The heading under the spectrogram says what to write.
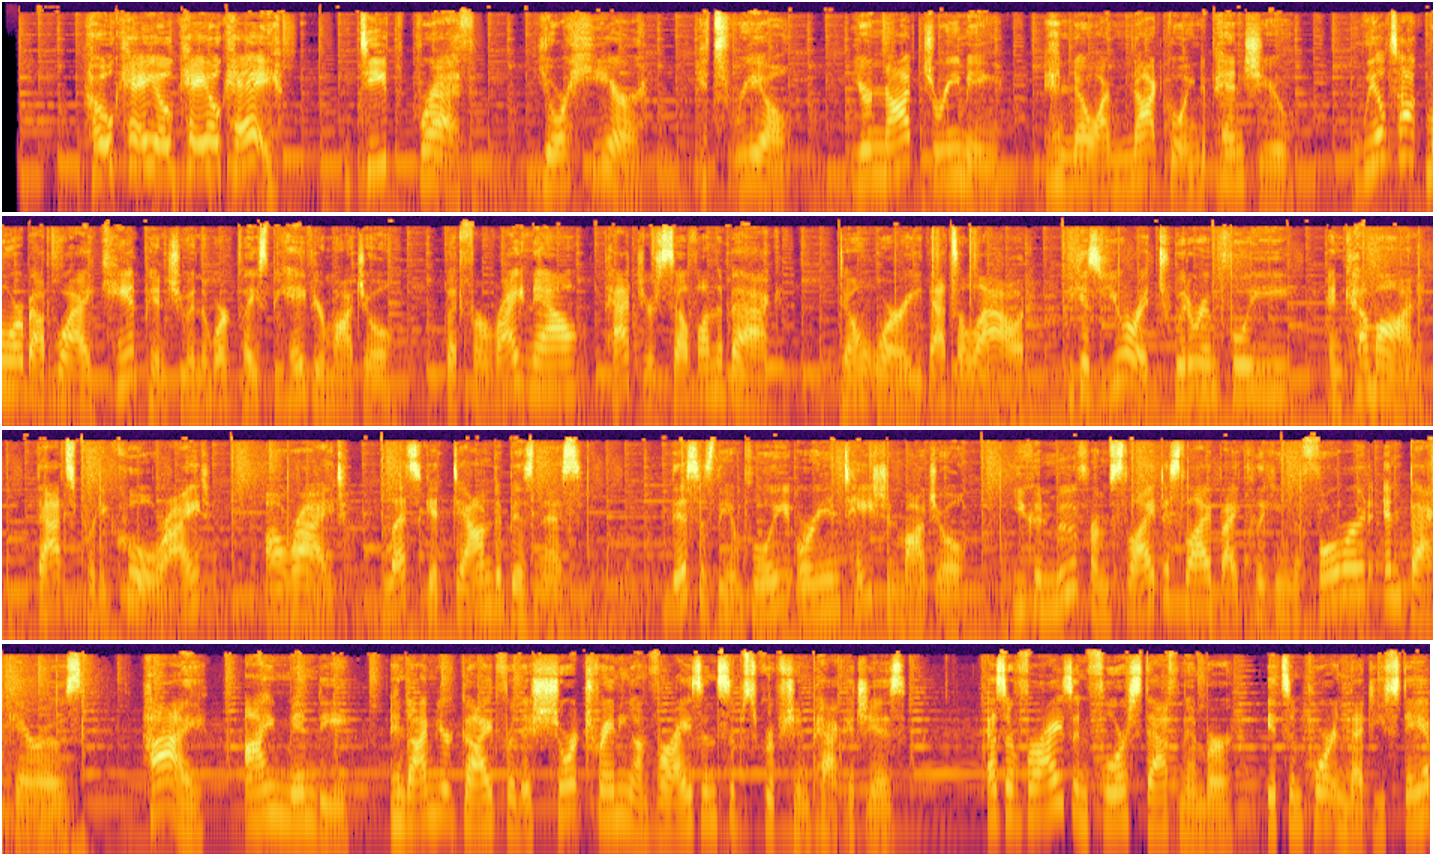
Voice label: eLearning

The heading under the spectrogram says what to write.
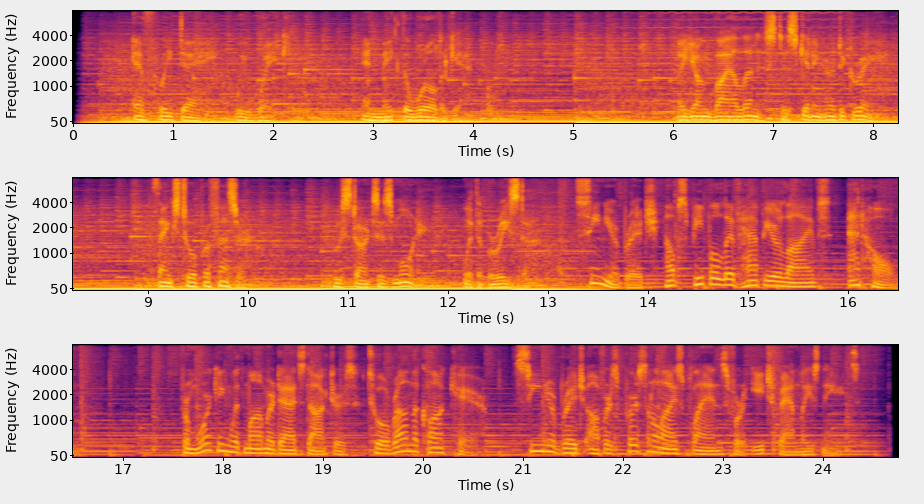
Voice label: Inspirational

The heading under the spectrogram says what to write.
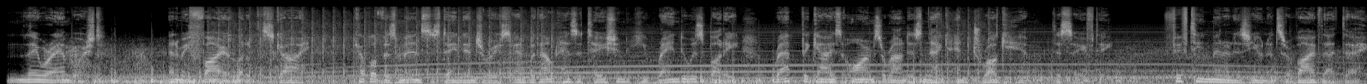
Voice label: Conversational

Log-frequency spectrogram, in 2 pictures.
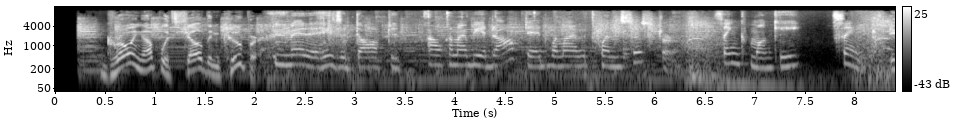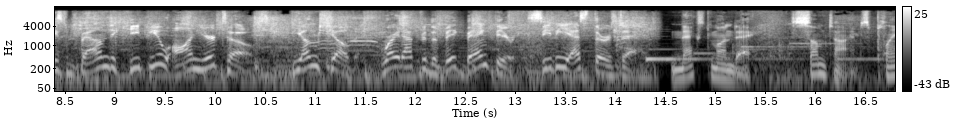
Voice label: TV Promo

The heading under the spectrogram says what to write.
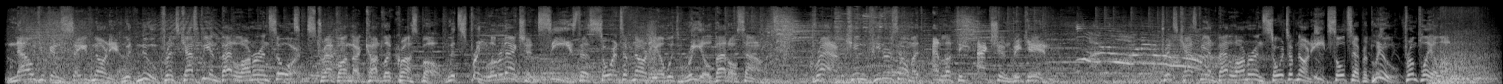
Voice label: Kid Friendly

